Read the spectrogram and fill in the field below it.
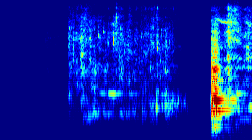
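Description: Water poured by hand onto terrace garden plants, heard as two separate splashing pours: a longer, moderate one, then a short, louder burst after a brief pause.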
